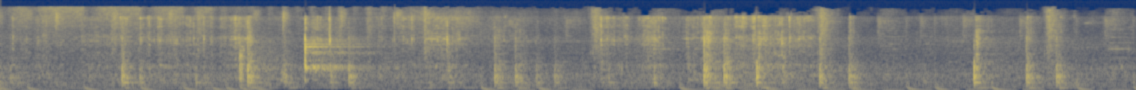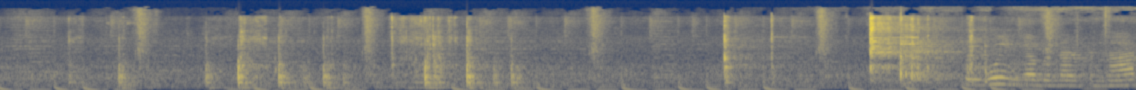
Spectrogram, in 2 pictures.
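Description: A utensil scrapes and clinks steadily against a pot of boiling sinom herbal drink made with tamarind, sugar and salt, with busy rhythmic stirring and knocks throughout, close and loud.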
